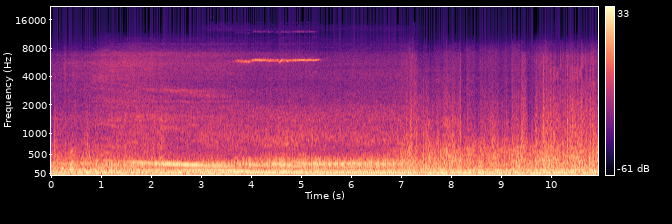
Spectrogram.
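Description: Yamaha sportbike engine heard from the bike with wind on the microphone, its pitch falling as the bike slows and then holding steady. After about seven seconds the sound becomes rougher and more wind-buffeted as the footage switches to another ride.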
